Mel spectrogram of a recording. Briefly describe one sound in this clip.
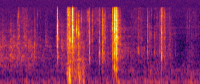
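A rifle clicks and clacks as it is handled.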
